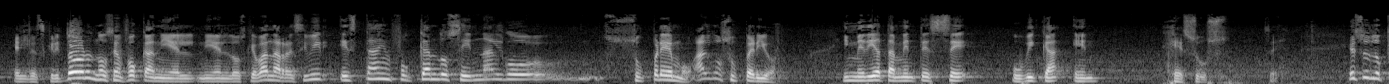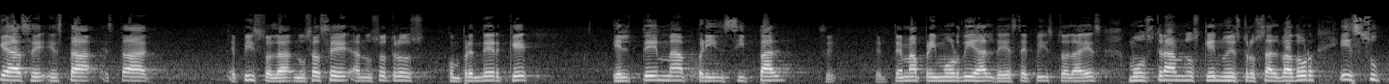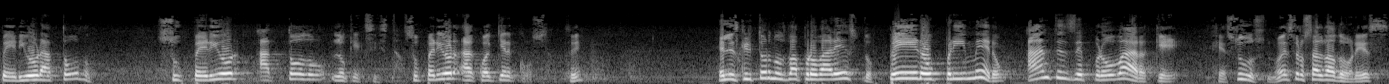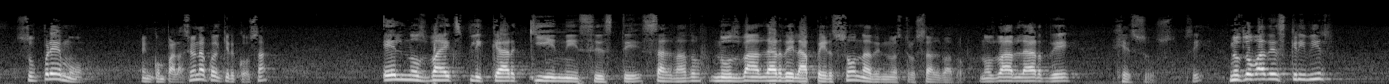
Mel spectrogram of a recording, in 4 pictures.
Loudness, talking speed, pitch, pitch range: -13 LUFS, 135 wpm, 185 Hz, 160-220 Hz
